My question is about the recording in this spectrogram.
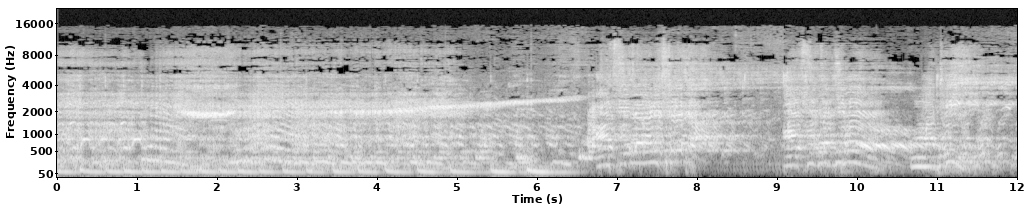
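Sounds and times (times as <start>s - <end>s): folk music over loudspeaker: 0.0s - 12.0s.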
